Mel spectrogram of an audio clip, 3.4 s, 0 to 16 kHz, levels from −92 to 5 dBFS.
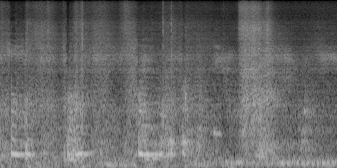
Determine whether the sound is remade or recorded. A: remade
